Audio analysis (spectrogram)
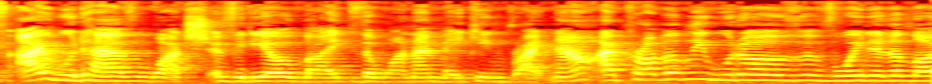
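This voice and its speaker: A woman speaks at a moderate pace with a fairly high pitch and ordinary pitch variation. There is noticeable background noise and audible room echo. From South Africa. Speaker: vlogger and English teacher. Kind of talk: casual Q&A vlog chat. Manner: chatty, informal.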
